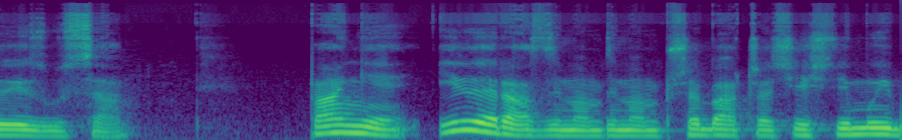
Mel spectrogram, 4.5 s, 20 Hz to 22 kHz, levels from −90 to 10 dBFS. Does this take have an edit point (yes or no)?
yes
